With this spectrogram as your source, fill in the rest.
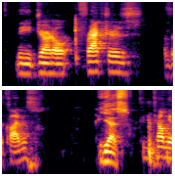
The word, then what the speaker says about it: clivus: Am I pronouncing that correctly? Clivus, Thank you.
